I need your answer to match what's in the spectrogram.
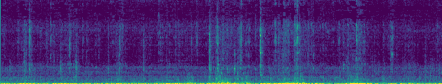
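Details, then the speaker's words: Honda Mobilio after tightening the stabilizer links, driven over a potholed unpaved village road: only tyre rumble and body jostle, no rattles or clunks from the suspension; normal suspension over rough road. "sudah nyaman ya Bro Ya sudah enggak ada bunyi belatak-gelatak di kaki-kaki"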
